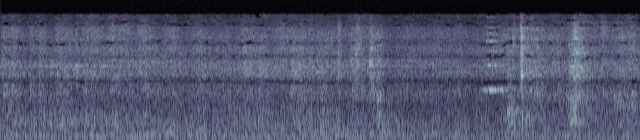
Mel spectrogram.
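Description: Freight train cars (bulkhead flatcars and covered hoppers) rolling past: a steady rumble of steel wheels on rail, with a couple of short sharp clicks near the end.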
